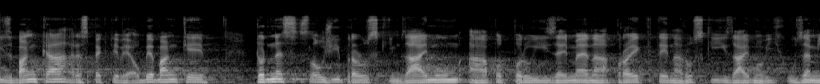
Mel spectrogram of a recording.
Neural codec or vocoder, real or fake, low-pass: none; real; 9.9 kHz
